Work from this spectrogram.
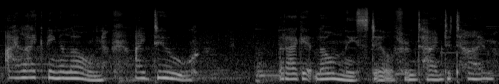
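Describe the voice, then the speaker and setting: A woman voicing a lonely, guarded recluse in a video game, gentle, self-deprecating and hesitant. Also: sits high, normal speed, music in the background. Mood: wistful, tender. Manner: hesitant, wistful.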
